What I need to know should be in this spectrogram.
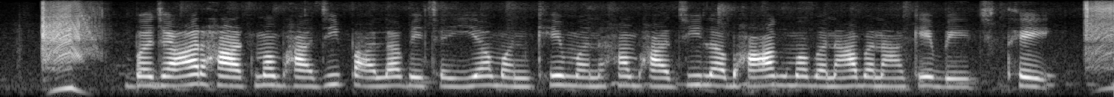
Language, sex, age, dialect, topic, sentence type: Chhattisgarhi, female, 18-24, Western/Budati/Khatahi, agriculture, statement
